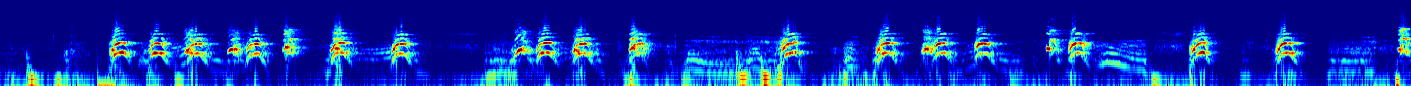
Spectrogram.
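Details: Playful German Shorthaired Pointer chasing another dog, giving a steady series of short, sharp harmonic barks roughly every half second, broken by a few quieter gaps and low growly sounds.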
